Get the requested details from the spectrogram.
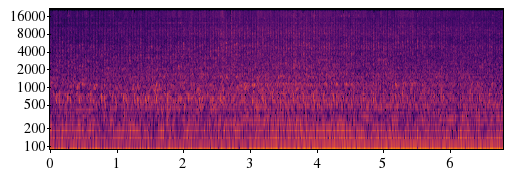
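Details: Restored 1921 American LaFrance fire engine (Licking County Fire Dept.), restoration finished, on a ride: deep, steady, even rumble from a big petrol engine with no misses, knocks or rattles; healthy normal running.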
